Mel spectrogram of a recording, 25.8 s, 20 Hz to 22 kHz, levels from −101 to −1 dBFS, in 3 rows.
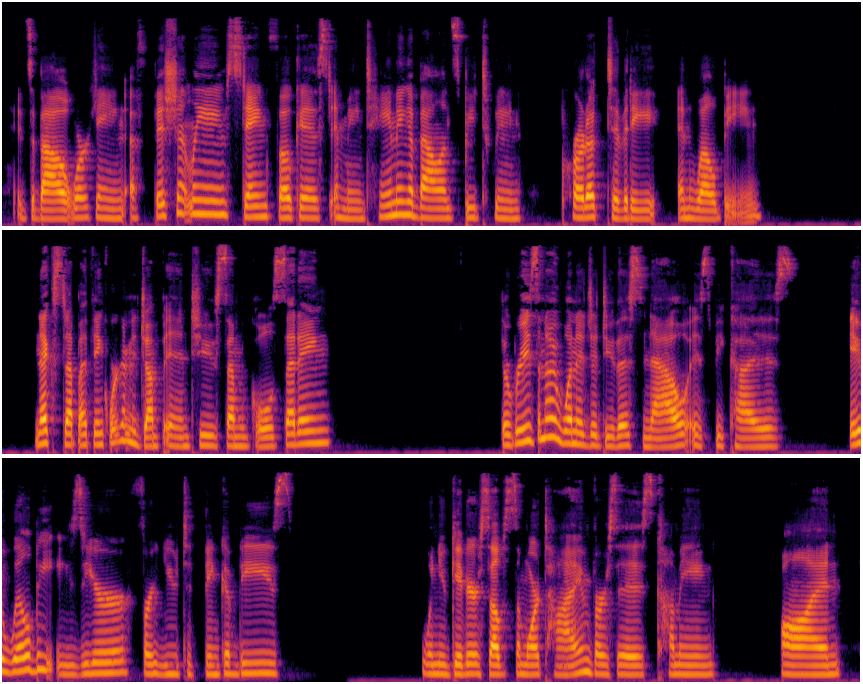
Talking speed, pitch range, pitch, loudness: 135 wpm, 160-185 Hz, 170 Hz, -25 LUFS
